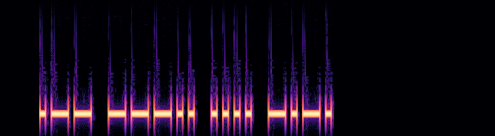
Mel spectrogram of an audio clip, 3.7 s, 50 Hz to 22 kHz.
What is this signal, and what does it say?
Morse code, heard as a keyed tone, about 28 wpm, 700 Hz. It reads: W8HC
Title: USA Call Signs - 4 Characters - Repeated 2x - 28wpm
